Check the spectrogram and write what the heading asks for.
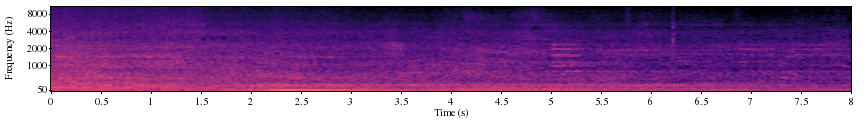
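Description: A motor vehicle passing on the road close by: a low engine and tyre rumble that swells to its loudest about two and a half seconds in, then slowly fades.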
